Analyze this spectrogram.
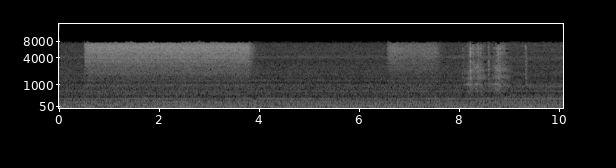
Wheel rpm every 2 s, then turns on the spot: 0, 0, 0, 0, 10.
none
